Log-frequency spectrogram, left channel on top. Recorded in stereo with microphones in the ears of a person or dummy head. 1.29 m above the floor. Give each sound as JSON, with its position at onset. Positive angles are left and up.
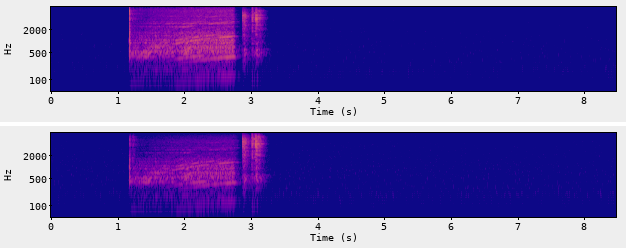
{"t": 1.2, "sound": "a blender", "side_deg": 65, "distance_m": 0.7}
{"t": 2.9, "sound": "a camera shutter", "side_deg": -15, "distance_m": 3.0}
